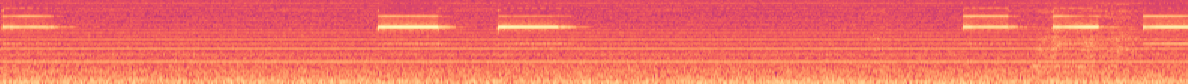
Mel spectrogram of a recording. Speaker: Hai sampai di sini kita masih mendapatkan arus ya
